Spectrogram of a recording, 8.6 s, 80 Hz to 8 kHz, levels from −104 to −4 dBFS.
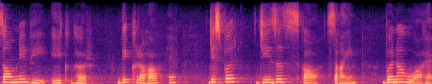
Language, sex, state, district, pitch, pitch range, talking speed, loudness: Hindi, female, Himachal Pradesh, Shimla, 255 Hz, 215-280 Hz, 105 wpm, -19 LUFS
